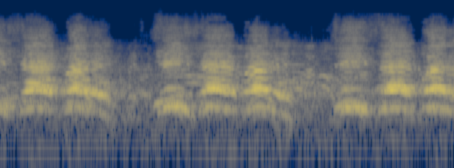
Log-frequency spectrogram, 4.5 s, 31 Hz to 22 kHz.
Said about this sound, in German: Si se puede, ja, wir können, rufen Anhänger von Podemos vor 3 Jahren vor dem Kongresszentrum von Sevilla, in dem die Partei ihren ersten Geburtstag feiert.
